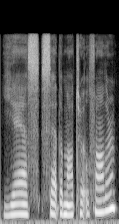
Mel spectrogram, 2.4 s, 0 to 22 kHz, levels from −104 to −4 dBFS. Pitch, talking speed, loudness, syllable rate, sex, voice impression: 195 Hz, 150 wpm, -15 LUFS, 3.7 syllables/s, female, very feminine, slightly young, slightly adult-like, thin, tensed, very powerful, slightly bright, slightly hard, very clear, fluent, slightly cute, cool, very intellectual, slightly refreshing, very sincere, very calm, slightly friendly, reassuring, unique, very elegant, sweet, slightly lively, very strict, slightly intense, very sharp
